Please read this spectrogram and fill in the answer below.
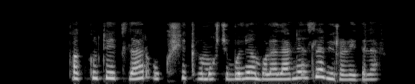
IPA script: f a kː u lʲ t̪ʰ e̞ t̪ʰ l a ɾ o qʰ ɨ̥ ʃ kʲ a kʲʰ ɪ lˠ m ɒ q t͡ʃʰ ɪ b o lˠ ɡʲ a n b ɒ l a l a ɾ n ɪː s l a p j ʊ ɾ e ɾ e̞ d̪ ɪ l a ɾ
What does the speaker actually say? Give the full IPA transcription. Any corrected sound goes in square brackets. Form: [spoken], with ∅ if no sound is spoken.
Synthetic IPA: f a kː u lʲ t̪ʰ e̞ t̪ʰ l a ɾ o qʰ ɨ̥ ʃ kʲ a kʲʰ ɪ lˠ m ɒ q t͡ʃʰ ɪ b o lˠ ɡʲ a n b ɒ l a l a ɾ n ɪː [z] l a p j ʊ ɾ [a] ɾ e̞ d̪ ɪ l a ɾ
